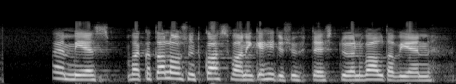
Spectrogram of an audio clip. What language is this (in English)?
Finnish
